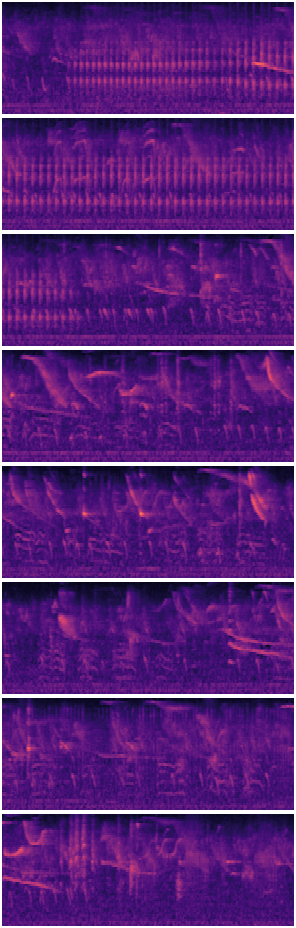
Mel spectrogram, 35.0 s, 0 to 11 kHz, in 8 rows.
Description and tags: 20060426.house.storks.01
White Storks in a nest, near a house in the marshes. Sennheiser ME62 into iRiver H120. Doñana National Park /sonido de cigüeñas anidando en una casa en las marismas
insects, nature, white-stork, field-recording, spring, donana, pond, birds, marshes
